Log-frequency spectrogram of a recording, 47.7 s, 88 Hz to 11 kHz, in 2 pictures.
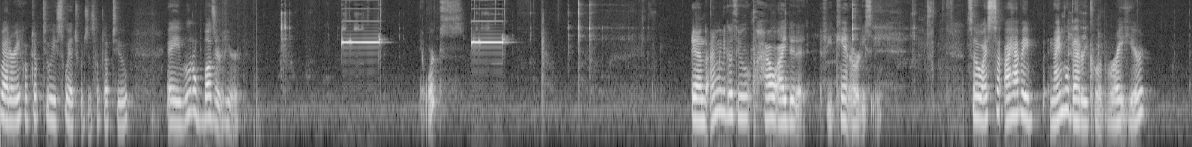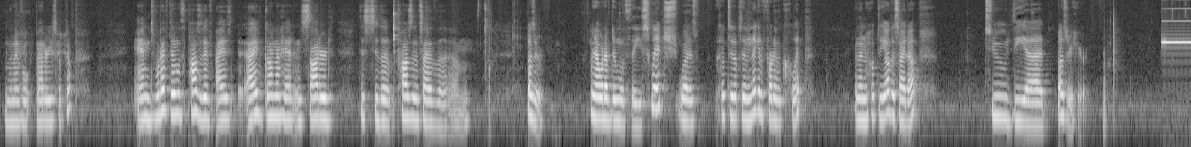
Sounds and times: Speech: 0.0 - 2.6, 3.3 - 4.9, 8.4 - 9.3, 13.8 - 17.8, 19.4 - 23.0, 23.9 - 25.6, 26.5 - 33.3, 34.4 - 34.8, 35.6 - 40.2, 40.9 - 42.5, 43.6 - 45.7.

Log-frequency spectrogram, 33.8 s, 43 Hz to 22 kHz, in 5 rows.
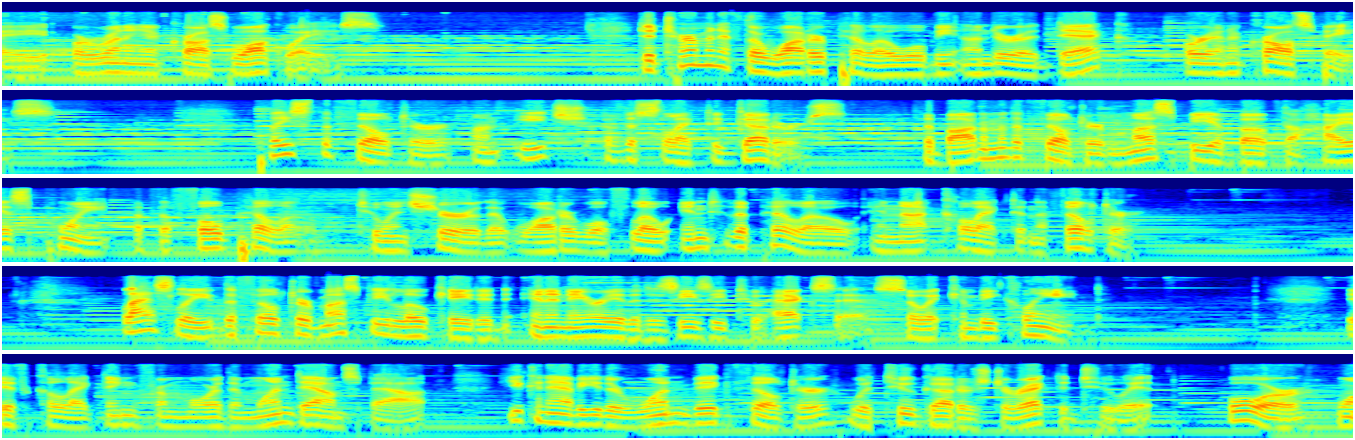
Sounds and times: Speech: 0.0 - 1.9, 3.2 - 7.0, 8.0 - 19.2, 20.9 - 25.8, 27.0 - 33.7
Music: 0.0 - 33.7.

